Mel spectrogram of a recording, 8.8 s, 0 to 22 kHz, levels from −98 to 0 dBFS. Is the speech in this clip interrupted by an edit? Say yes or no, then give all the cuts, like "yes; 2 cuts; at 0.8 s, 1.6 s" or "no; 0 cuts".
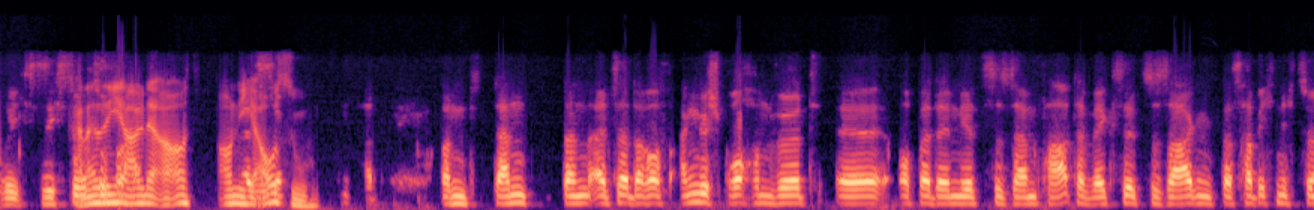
no; 0 cuts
